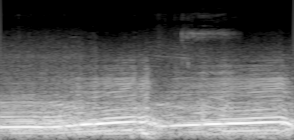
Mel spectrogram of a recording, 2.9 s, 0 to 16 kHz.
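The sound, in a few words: Porsche 911 GTS launch control acceleration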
